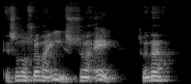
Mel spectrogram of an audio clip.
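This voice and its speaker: A man's voice: high voice, fast talker. A man teaching a seminar, explaining slides and often repeating and restarting words as he checks in with his listeners. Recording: echoey room.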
